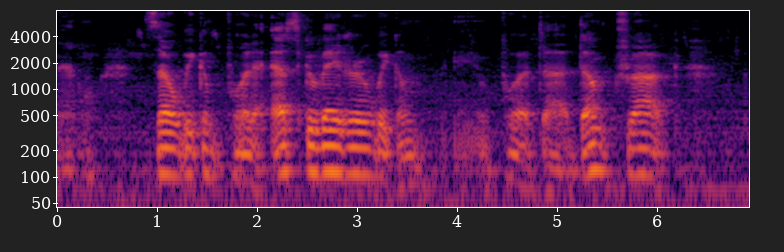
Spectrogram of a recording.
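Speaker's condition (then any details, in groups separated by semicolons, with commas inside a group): Cerebral palsy; breathing fine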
